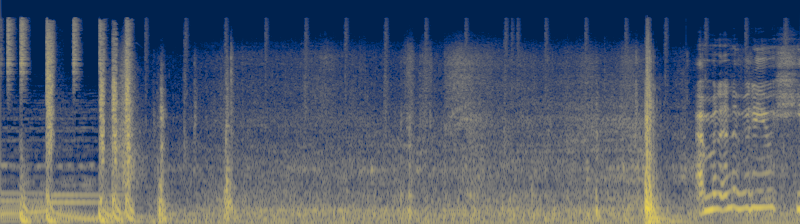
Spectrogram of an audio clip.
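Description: Background music with a beat that stops about a second in, then the steady low hum of a car's cabin, and a single sharp thump shortly before a woman starts talking near the end.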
